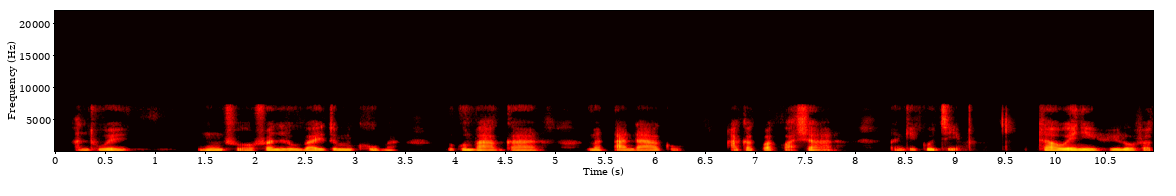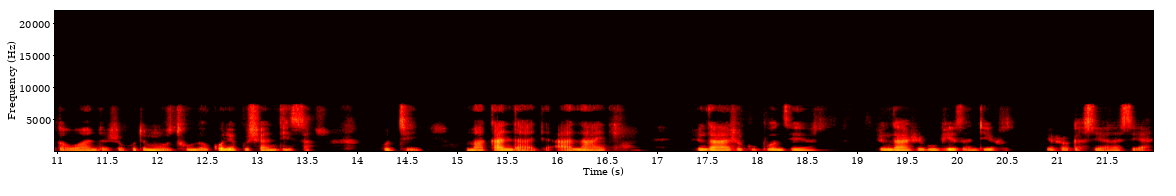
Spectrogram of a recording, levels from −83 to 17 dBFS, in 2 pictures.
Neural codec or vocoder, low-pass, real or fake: codec, 24 kHz, 0.5 kbps, DualCodec; 7.2 kHz; fake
